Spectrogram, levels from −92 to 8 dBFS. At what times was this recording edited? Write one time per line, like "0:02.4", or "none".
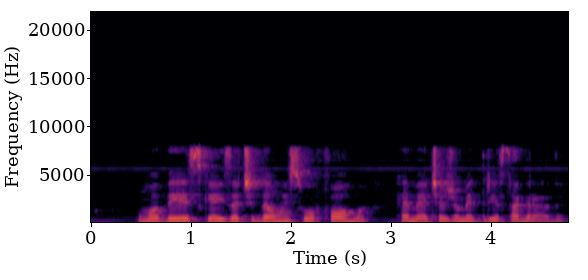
none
